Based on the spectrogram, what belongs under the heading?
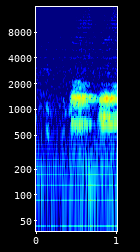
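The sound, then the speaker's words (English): A dog lets out two quick, high-pitched barks, one right after the other, faint, with no one talking, while the wind is blowing. “let's give it some doggy flavor.”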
